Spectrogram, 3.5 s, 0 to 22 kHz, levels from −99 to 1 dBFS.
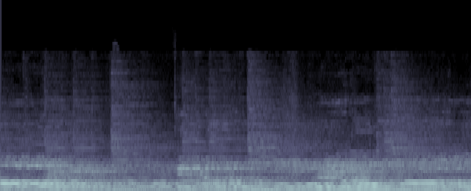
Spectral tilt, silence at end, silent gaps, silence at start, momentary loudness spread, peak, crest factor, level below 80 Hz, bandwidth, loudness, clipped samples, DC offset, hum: -4 dB/octave; 0 s; none; 0 s; 7 LU; -18 dBFS; 14 dB; -62 dBFS; 15.5 kHz; -32 LUFS; under 0.1%; 0.5%; none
